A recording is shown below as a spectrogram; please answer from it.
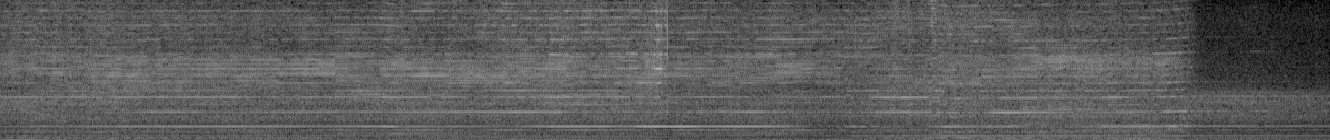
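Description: A continuous cut through wood guided along a fence jig, a sustained steady rasping with a faint mechanical hum that drops away near the end, close and without voices.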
